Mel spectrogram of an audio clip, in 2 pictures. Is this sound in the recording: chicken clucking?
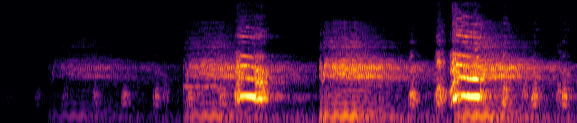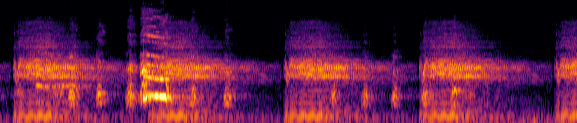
yes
